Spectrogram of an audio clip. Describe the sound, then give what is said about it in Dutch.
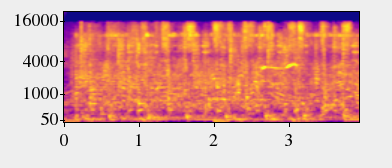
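A large crowd fills the Museumplein square on a Sunday with a dense, steady roar of overlapping voices and murmur, with a brief faint whistle rising above the din partway through. “Daar werd traditioneel getrouwen koffie gedronken zondag.”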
